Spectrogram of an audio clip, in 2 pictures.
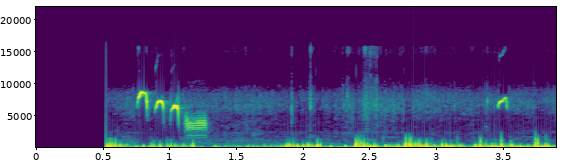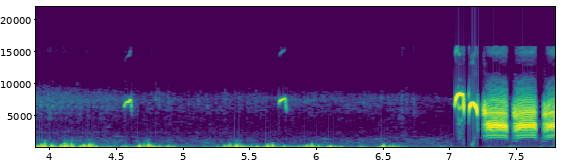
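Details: Wild black-capped chickadees being hand-fed give thin, high notes through steady low rustling and thumping, ending with a burst of harsh, buzzy dee-dee-dee notes.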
